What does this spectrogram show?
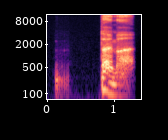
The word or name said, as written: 怠慢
